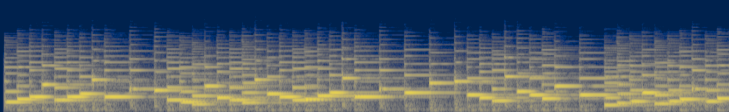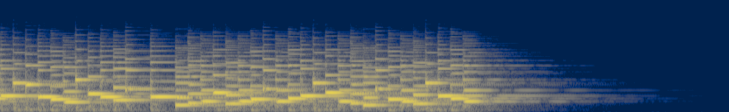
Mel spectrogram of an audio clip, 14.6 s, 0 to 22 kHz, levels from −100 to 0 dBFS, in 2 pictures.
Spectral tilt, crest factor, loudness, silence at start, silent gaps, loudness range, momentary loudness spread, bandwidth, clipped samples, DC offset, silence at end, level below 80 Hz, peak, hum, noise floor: -7.5 dB/octave; 12 dB; -15 LUFS; 0.05 s; none; 3 LU; 4 LU; 5.8 kHz; under 0.1%; under 0.1%; 2.1 s; -52 dBFS; -4 dBFS; none; under -90 dBFS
